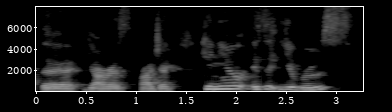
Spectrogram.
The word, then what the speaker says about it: Yerus: Is it Yerus? How do you pronounce that?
